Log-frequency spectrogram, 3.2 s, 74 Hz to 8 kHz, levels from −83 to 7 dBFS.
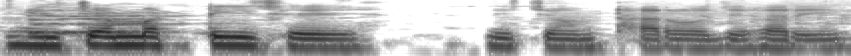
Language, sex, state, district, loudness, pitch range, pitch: Angika, female, Bihar, Bhagalpur, -16 LUFS, 150-185 Hz, 160 Hz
